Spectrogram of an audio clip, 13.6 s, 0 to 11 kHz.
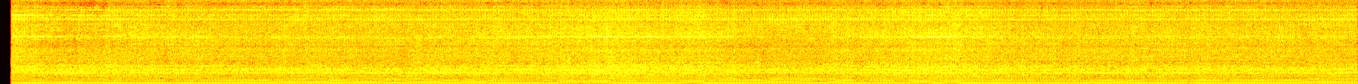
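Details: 1991 Suzuki King Quad, first start after five years under a tarp; previous owner reported no compression until intake valve was loosened: steady, even single-cylinder drone at fast idle, no misses or knocks.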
